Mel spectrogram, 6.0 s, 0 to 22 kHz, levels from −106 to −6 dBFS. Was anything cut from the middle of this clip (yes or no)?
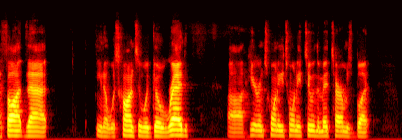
no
